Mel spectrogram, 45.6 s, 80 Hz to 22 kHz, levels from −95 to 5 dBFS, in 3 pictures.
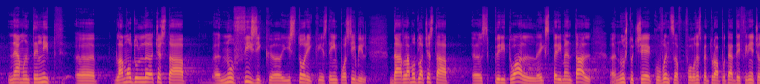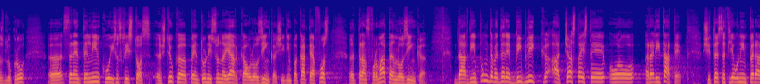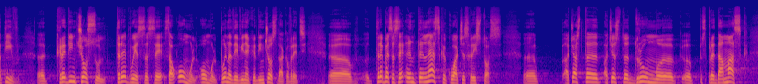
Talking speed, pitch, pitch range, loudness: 120 wpm, 165 Hz, 140-190 Hz, -32 LUFS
